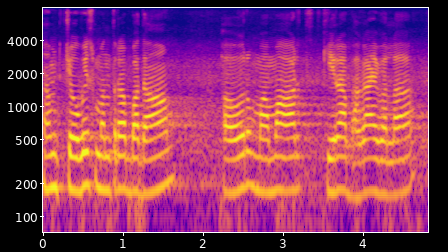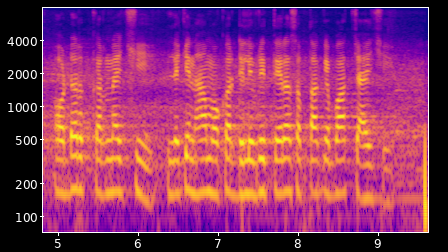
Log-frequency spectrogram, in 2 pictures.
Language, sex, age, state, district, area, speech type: Maithili, male, 45-60, Bihar, Purnia, rural, read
